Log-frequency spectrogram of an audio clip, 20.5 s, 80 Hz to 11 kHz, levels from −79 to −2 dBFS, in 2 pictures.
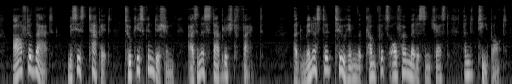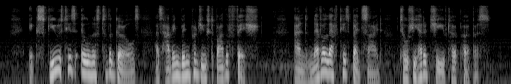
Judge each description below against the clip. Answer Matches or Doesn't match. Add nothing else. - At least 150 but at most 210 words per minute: Doesn't match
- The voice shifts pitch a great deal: Matches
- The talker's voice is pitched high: Doesn't match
